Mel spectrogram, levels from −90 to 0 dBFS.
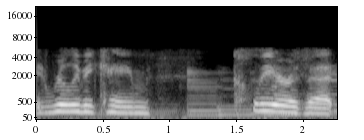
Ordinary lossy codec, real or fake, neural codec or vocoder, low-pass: AAC, 48 kbps; real; none; 5.4 kHz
